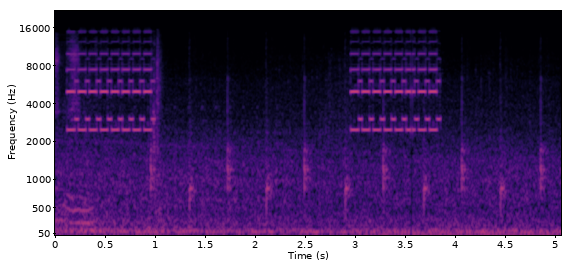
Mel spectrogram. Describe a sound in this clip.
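A bus engine hums low and steady.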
